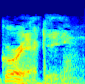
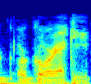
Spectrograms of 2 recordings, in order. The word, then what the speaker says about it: Górecki: and the even better known Henryk Górecki, or Górecki, I beg your pardon to pronounce it correctly.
